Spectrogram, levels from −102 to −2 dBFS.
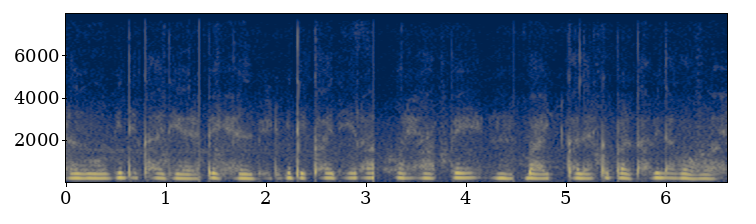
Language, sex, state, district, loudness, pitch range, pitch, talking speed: Hindi, male, Maharashtra, Sindhudurg, -32 LUFS, 205-220 Hz, 210 Hz, 190 wpm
